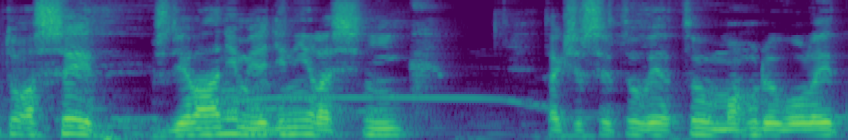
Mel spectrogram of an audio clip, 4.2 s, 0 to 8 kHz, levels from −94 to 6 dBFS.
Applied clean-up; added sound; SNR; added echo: classical method WPE with log-MMSE.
